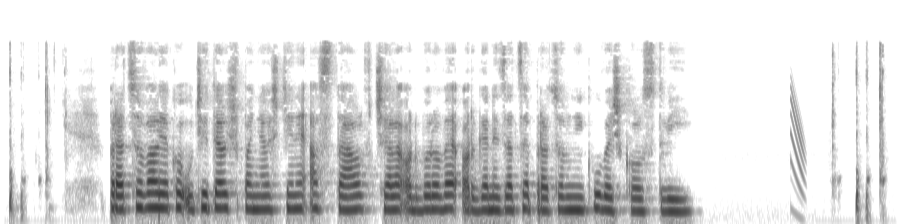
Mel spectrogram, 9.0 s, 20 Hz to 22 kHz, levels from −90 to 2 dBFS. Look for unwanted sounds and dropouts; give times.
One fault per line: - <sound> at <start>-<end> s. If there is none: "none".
- chirp at 7.9-8.1 s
